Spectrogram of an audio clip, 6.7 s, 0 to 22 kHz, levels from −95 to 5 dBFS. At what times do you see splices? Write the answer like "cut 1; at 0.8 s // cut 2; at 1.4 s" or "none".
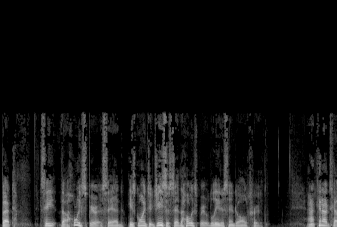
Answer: cut 1; at 2.5 s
